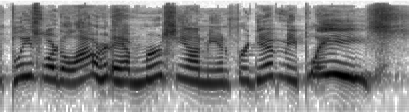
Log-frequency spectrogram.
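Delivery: high, loud pleading prayer; a pastor retelling his desperate prayer over his marriage, loud and high; crying out to God. Retold or imitated. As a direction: beg the Lord, high and loud.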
